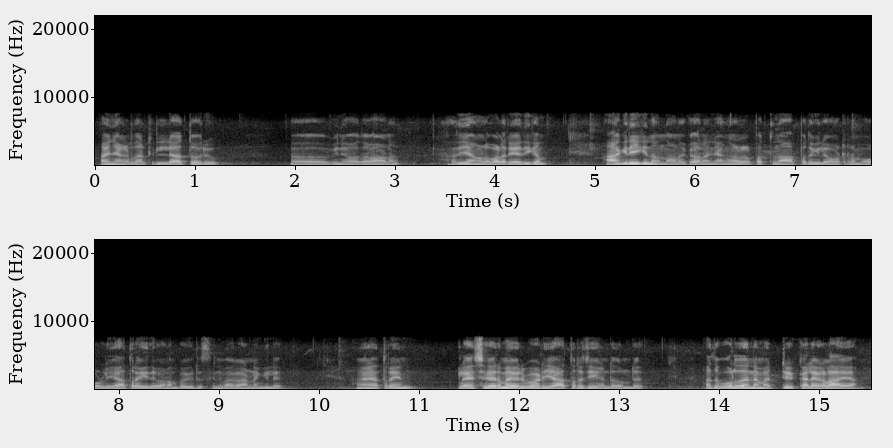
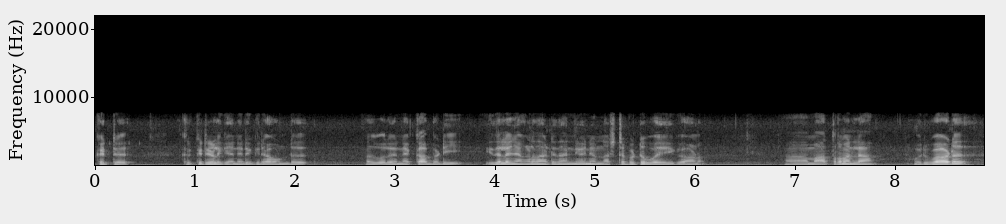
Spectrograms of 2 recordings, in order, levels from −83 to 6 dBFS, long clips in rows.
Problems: constant background noise, low volume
